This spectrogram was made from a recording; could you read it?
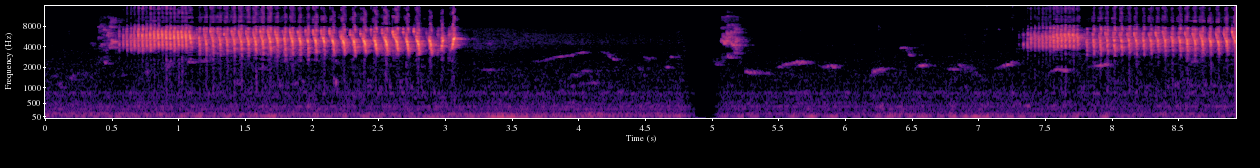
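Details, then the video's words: Ngeriwik-style canary lure song. A sustained, shimmering high trill of fast pulses for over two seconds, a pause with one brief note, then another long rolling trill begins. "Suara Pancingan Burung Kenari Ngeriwik"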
